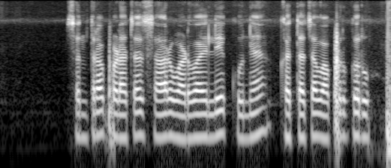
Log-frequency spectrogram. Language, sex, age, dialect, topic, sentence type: Marathi, male, 18-24, Varhadi, agriculture, question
